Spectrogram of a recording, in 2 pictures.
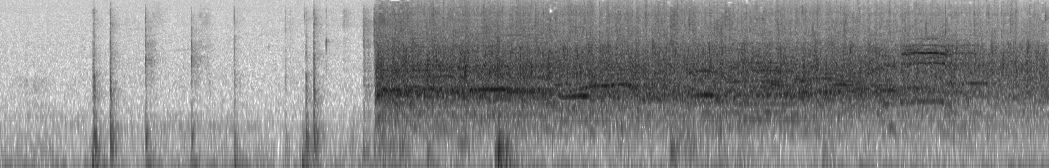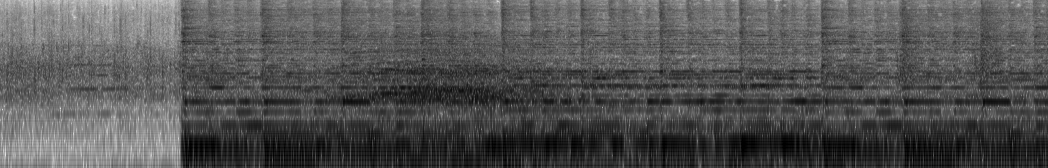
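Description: A few sharp mouse clicks over near silence. From about four seconds in, a concert crowd cheers and applauds. About twelve seconds in, a live band starts a soft, sustained guitar intro with a low bass underneath.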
